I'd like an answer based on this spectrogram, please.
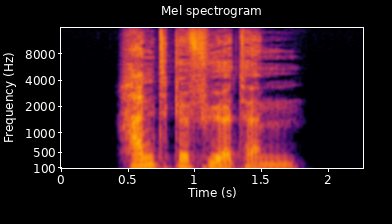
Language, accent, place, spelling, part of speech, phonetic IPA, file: German, Germany, Berlin, handgeführtem, adjective, [ˈhantɡəˌfyːɐ̯təm], De-handgeführtem.ogg
- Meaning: strong dative masculine/neuter singular of handgeführt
